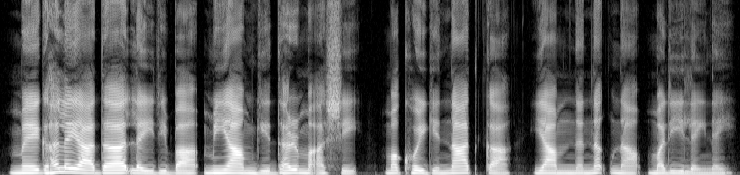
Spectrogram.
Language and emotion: Manipuri, neutral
